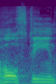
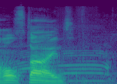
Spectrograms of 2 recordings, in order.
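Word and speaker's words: Holstein: and some Hol Stein I'm going to start pronouncing the Hol Stein I know there's someone out there really wants me to pronounce the Hol Stein not whole Steins potato potato uh but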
